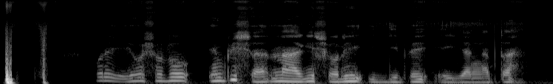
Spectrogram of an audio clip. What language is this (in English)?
Masai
